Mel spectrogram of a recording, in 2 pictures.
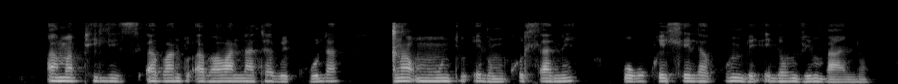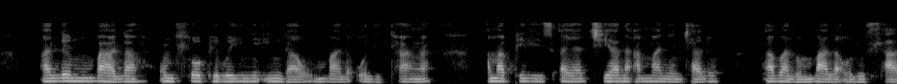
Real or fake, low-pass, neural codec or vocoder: fake; 7.2 kHz; codec, 24 kHz, 6 kbps, HILCodec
